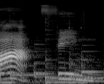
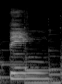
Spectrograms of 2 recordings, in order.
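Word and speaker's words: thing: เซอร์ IE คำ นี้ อ่าน ว่า ซิง ซิง จะ ไม่ ใช่ ting ding หรือ พี่ ทิง นะ คะ ซิ่ง ซิ่ง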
